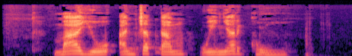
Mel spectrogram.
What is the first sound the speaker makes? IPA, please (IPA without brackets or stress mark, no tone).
m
